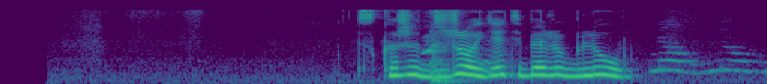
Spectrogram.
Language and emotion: Russian, positive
